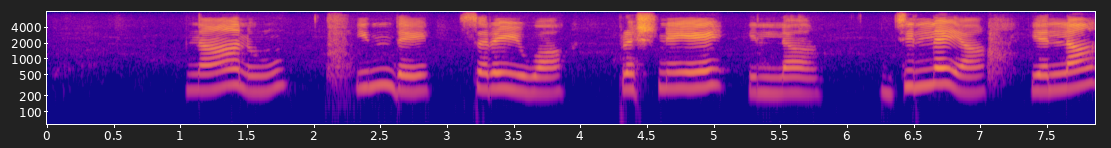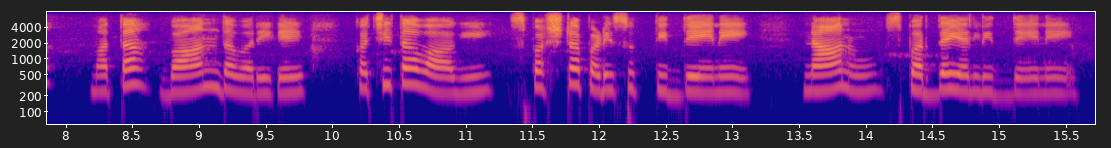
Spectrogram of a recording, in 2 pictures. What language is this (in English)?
Kannada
